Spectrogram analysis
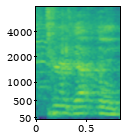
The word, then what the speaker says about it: pterodactyl: I'm just going pterodactyl because you can't hear them go to the bathroom. Their P is silent.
